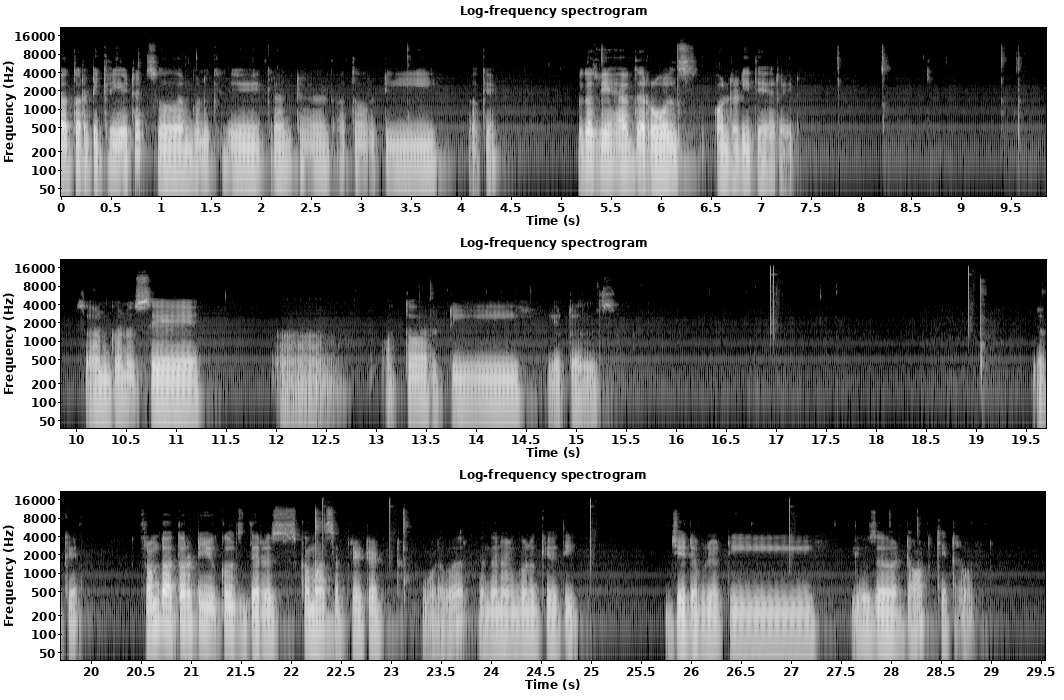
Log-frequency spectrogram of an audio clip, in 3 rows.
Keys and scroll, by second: 3.5 Return, 19.2 Return, 28.1 Return.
